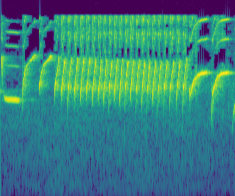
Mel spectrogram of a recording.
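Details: Canary singing as a master for young canaries: a clear whistle and rising slurs lead into a fast, even, buzzy trill of about twenty pulses, ending in upward sweeps.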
